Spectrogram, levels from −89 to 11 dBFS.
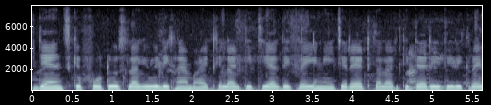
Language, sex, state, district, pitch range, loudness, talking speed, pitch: Hindi, female, Bihar, Sitamarhi, 195-200 Hz, -14 LUFS, 235 wpm, 200 Hz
